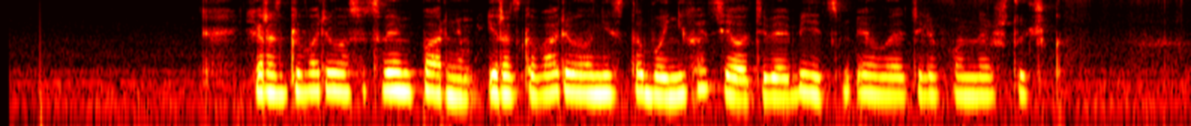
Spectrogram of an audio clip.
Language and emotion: Russian, neutral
